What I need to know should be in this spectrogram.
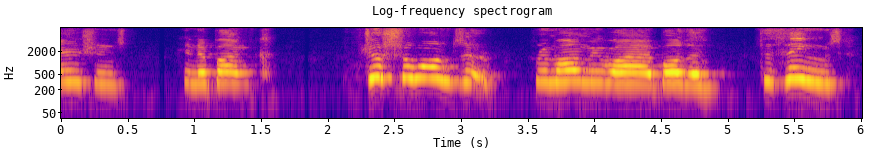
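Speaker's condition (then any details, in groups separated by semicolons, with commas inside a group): Cerebral palsy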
